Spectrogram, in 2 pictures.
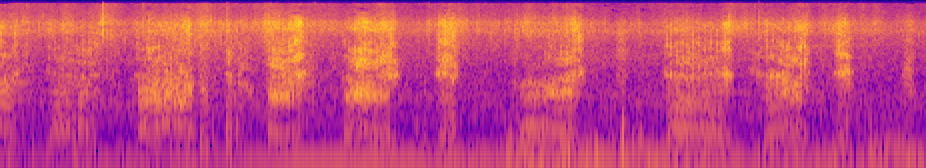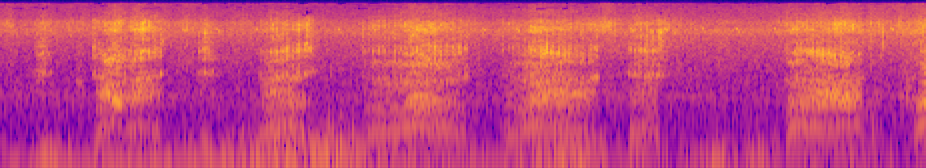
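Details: Dogs barking repeatedly in quick irregular bursts, overlapping with heavy low rumbling noise and a steady background hum.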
